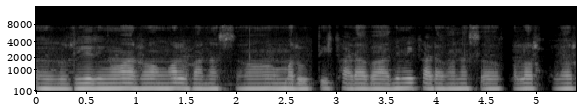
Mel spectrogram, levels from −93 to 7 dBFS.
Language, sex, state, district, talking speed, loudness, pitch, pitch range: Hindi, female, Uttar Pradesh, Gorakhpur, 155 wpm, -37 LUFS, 175 Hz, 170-175 Hz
